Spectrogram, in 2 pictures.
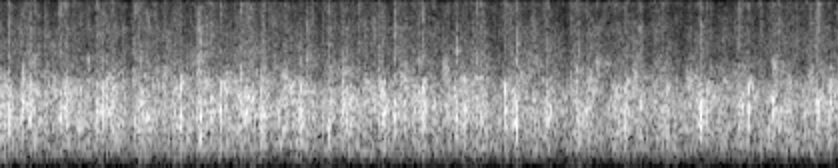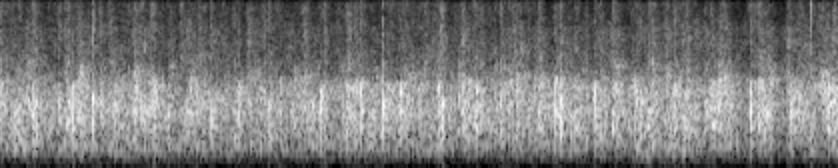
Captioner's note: applause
